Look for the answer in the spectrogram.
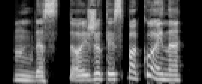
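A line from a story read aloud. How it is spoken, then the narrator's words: Witch growling, weary. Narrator (Russian): прорычала колдунья, утомившись от этой борьбы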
